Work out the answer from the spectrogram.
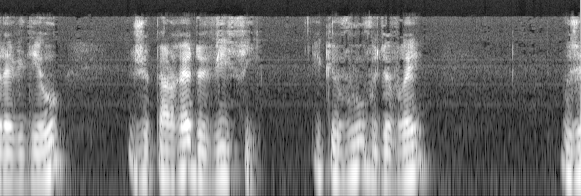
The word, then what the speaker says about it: ViPHi: vidéo, je parlerai de VIPHI, et que vous devrez vous efforcer de mettre les vôtres, sachant que je prononce moi le VI et le FI.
